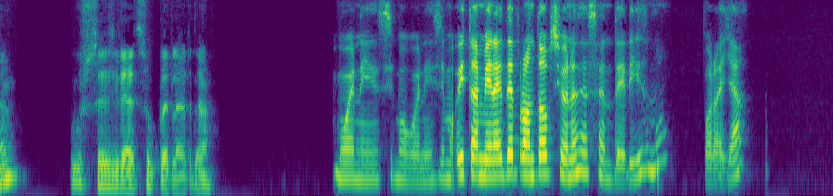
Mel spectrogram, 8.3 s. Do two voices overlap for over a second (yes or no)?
no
